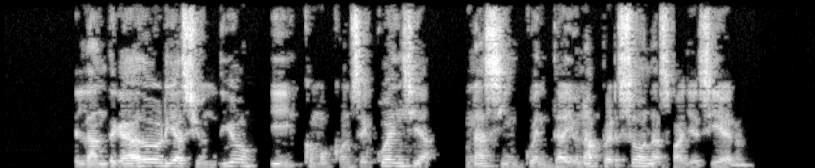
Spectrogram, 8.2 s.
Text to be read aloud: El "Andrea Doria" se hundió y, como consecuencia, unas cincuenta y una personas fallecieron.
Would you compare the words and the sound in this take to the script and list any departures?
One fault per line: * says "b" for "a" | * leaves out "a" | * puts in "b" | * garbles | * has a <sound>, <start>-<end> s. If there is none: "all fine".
all fine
